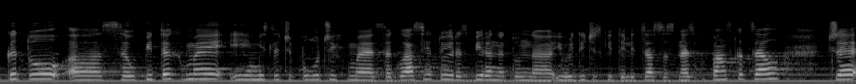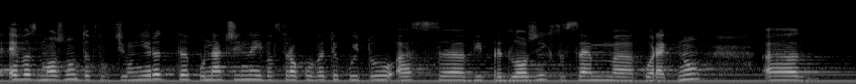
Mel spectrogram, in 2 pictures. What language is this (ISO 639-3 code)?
bul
